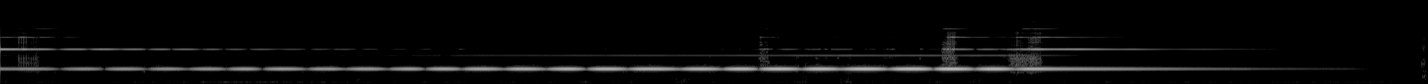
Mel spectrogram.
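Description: Metal singing bowl, struck and then rubbed around its rim: a steady ringing tone with a slow wobble of about two pulses a second that swells, then rings out and fades away near the end.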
